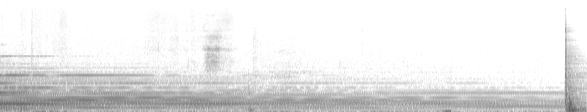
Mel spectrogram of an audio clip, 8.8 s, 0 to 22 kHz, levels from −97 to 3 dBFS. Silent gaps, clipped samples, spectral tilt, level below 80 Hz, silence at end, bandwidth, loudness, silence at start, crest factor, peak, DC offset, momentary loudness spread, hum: none; under 0.1%; -7.5 dB/octave; -58 dBFS; 0 s; 18.5 kHz; -50 LUFS; 0 s; 24 dB; -26 dBFS; under 0.1%; 16 LU; none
